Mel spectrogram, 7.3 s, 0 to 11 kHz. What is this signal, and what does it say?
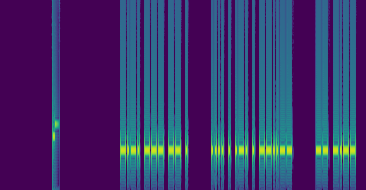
Morse code, heard as a keyed tone, about 36 wpm, 700 Hz. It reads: COME HERE, MY
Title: 2x Word-Spacing - Sentences from Top 300 Words - 35wpm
